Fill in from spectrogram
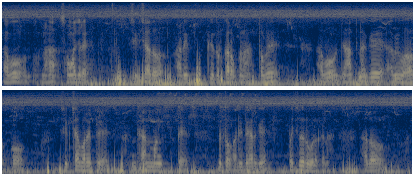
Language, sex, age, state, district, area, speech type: Santali, male, 30-45, Jharkhand, Seraikela Kharsawan, rural, spontaneous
